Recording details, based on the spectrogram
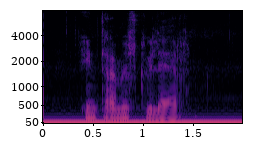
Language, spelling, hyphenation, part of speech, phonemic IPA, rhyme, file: Dutch, intramusculair, in‧tra‧mus‧cu‧lair, adjective, /ˌɪn.traː.mʏs.kyˈlɛːr/, -ɛːr, Nl-intramusculair.ogg
- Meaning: intramuscular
